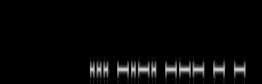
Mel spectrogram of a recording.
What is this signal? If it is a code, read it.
Morse code, heard as a keyed tone, about 35 wpm, 700 Hz. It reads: SCOTT
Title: USA Common Names - Max 5 Letters - 35wpm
